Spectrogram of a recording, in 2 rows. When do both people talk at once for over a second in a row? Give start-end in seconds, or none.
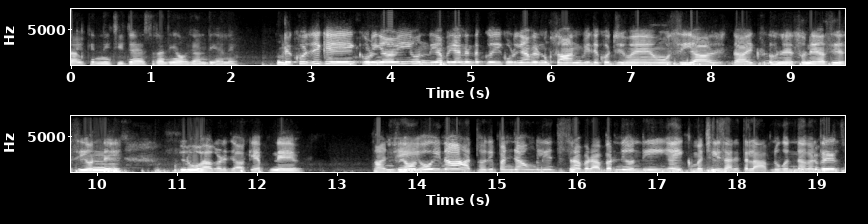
none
